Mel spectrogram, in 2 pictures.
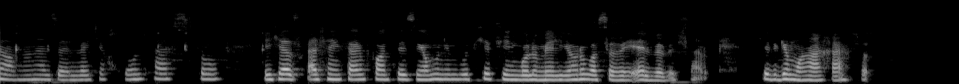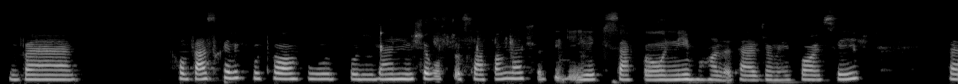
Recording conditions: video call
